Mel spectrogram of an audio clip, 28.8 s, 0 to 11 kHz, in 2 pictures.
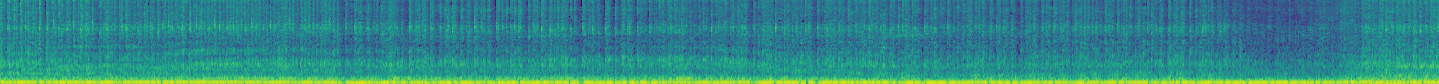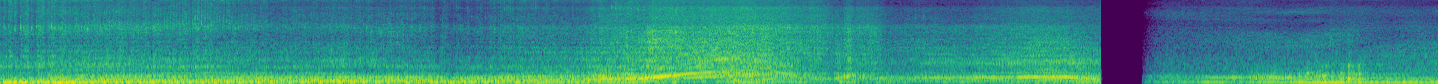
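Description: An old Ford pickup's engine idling close by with a deep steady rumble while other cars roll past in slow traffic. About 21 seconds in, a car engine revs up and back down. Near the end the sound drops out for a moment.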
